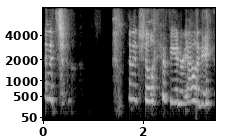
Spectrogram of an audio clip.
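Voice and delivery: high voice breaking into laughter; real laughing fit mid-sentence; cracking up. Real, not acted. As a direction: try to read on through giggles. Cracking up reading a comment.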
